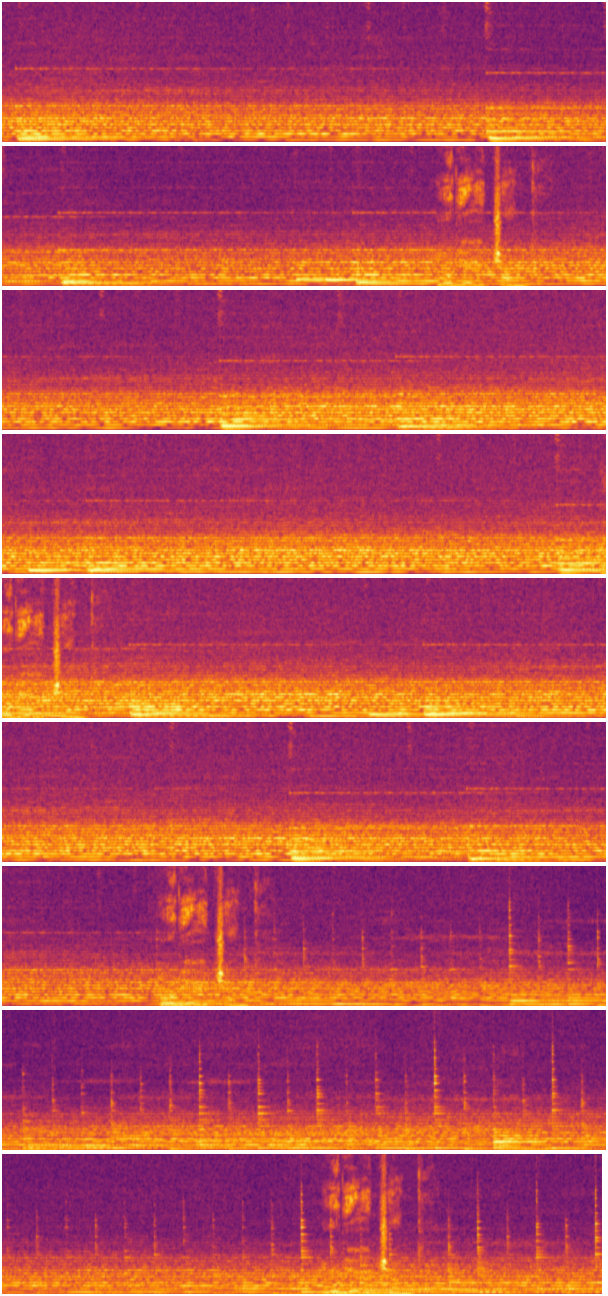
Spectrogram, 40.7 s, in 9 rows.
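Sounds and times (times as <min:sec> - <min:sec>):
emotional cinematic documentary drama music: 0:00.0 - 0:40.7.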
